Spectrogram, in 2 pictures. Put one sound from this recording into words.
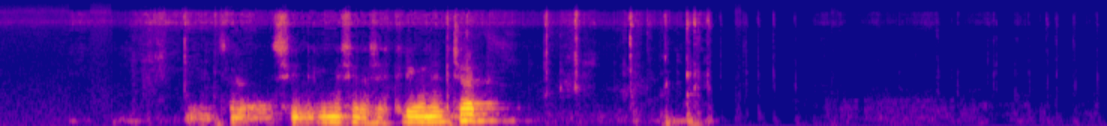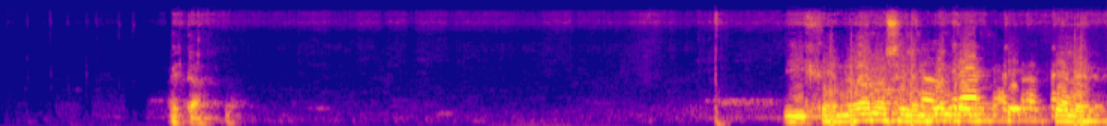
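A middle-aged man speaks calmly over an online call, with pauses.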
